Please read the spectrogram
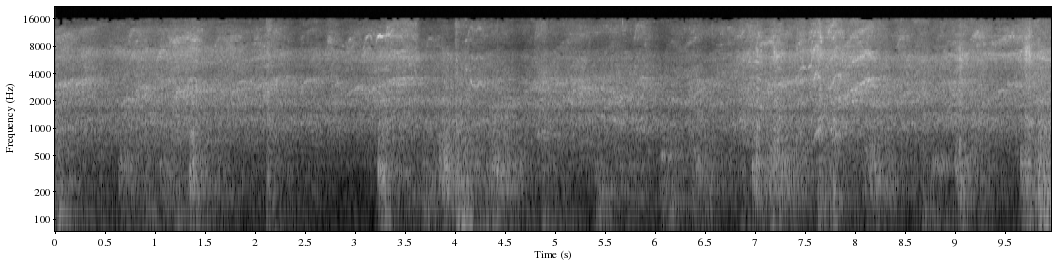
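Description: Electric 1/10-scale RC buggies running on a carpet track: brushless motors whining up and down in pitch as they accelerate and brake, over a steady hiss of tyres on carpet, with a few short thumps.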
